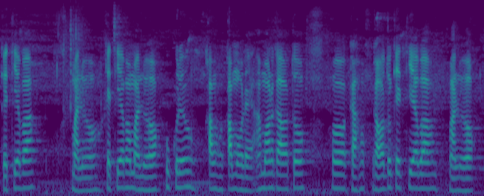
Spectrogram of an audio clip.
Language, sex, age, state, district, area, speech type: Assamese, male, 30-45, Assam, Morigaon, rural, spontaneous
